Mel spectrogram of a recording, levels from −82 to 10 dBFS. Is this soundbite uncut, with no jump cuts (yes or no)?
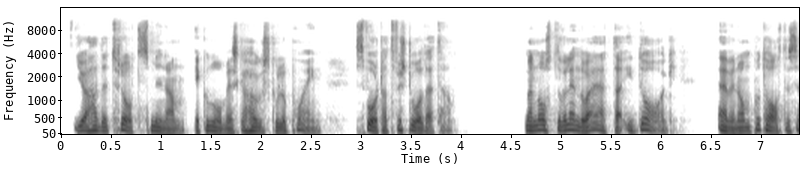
yes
